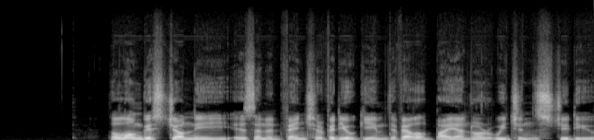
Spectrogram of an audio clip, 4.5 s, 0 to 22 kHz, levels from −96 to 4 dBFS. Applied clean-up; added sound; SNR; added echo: none; none; none; none.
